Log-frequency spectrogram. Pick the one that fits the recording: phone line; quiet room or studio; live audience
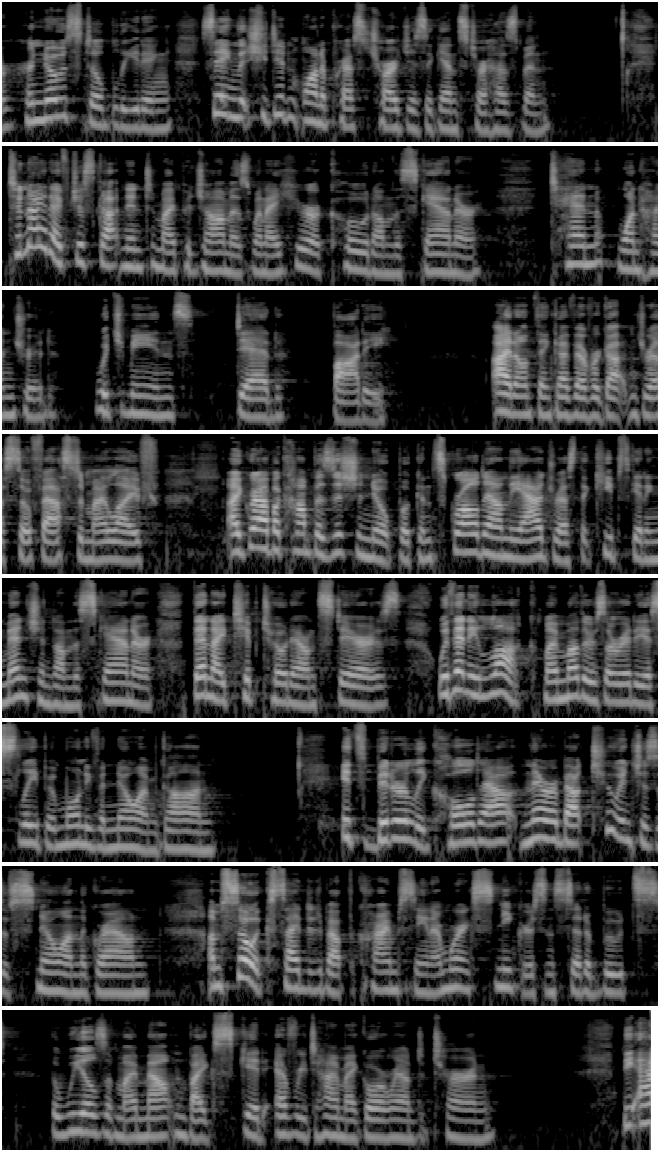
live audience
